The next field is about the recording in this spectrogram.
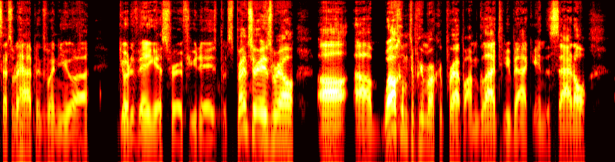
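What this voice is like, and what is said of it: Hoarse voice. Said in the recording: “my voice is a little bit hoarse.”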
